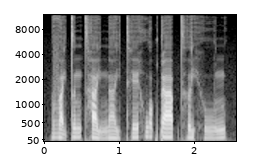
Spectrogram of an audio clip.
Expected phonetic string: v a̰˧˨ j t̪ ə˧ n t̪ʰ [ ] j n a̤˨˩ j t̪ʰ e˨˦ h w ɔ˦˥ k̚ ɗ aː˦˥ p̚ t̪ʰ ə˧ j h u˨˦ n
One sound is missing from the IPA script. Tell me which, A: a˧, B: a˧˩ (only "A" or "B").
B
